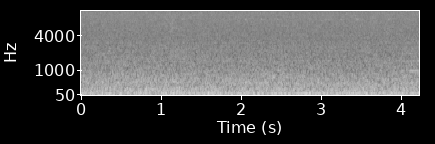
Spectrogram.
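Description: Steady hiss across the whole range with a low hum underneath, with no distinct events.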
